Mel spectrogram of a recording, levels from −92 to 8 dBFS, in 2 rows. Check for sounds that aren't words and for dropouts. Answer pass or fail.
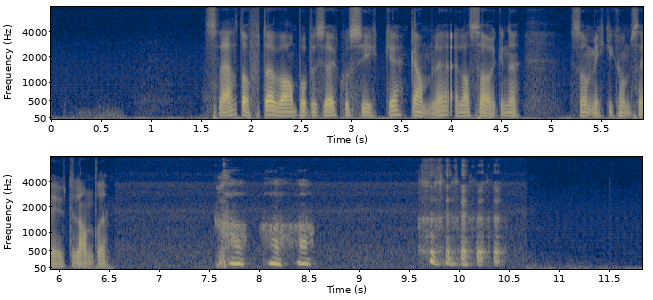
fail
